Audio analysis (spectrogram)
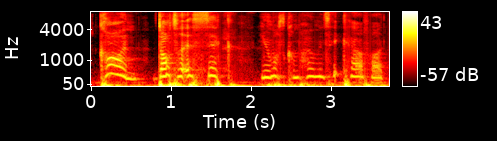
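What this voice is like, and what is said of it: Put-on Chinese accent. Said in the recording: “in a fucking Chinese accent”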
